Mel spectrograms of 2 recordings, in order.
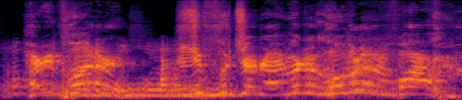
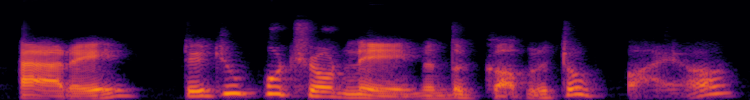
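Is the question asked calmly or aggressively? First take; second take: aggressively; calmly. First: It is asked aggressively, almost shouted. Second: It is asked calmly and gently.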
